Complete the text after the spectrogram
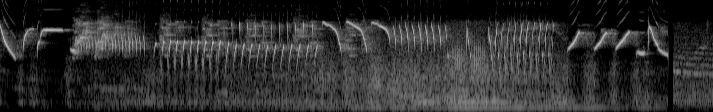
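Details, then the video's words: A canary sings a long, high song of rapid rolling trills, fast repeated chips and sharp upslurred whistles, used as a lure to get silent canaries to sing, with a faint low hum underneath. "Canary sounds, Pancingan burung kenari, kenari diam jadi ikut bunyi, canary singing"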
